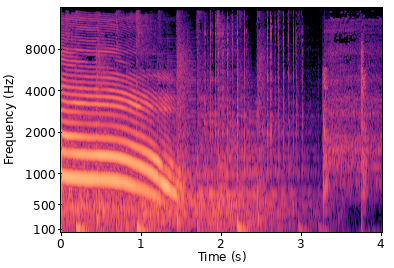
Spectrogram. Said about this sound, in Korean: 여러분들 시계 돌아가는 소리 들리십니까? 예, 째깍째깍.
